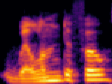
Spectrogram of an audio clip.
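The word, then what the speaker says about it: Willem Dafoe: is it pronounced William defo or is it pronounced William defo so I guess it's I guess it's Willam defo so thanks very much Solomon Richards for the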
